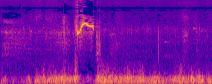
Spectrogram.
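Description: A single loud, high whistle about a second and a half in, rising sharply and then wavering before cutting off, over a steady low rumble of wind on the microphone.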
